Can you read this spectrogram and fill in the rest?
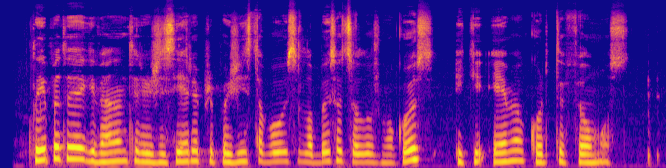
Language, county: Lithuanian, Kaunas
